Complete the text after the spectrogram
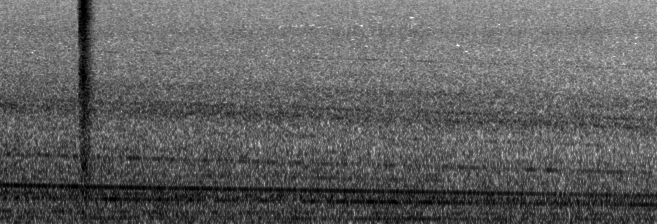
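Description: An electric train motor whines, slowly dropping in pitch.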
